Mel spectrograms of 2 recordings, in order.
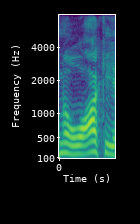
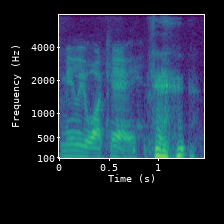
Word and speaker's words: Milwaukee: Yeah, actually it's pronounced Milwaukee, which is Algonquin for the good land.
